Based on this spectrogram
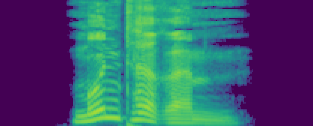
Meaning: strong dative masculine/neuter singular of munter
- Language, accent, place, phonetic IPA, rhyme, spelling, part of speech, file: German, Germany, Berlin, [ˈmʊntəʁəm], -ʊntəʁəm, munterem, adjective, De-munterem.ogg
